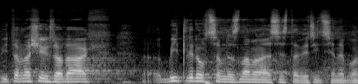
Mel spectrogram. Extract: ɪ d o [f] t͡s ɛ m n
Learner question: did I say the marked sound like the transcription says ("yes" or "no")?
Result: yes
